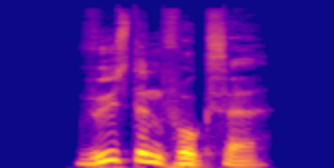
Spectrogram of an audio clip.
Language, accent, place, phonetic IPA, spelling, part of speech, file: German, Germany, Berlin, [ˈvyːstn̩ˌfʊksə], Wüstenfuchse, noun, De-Wüstenfuchse.ogg
- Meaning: dative singular of Wüstenfuchs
